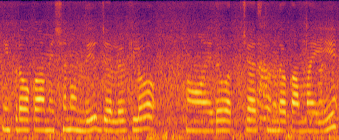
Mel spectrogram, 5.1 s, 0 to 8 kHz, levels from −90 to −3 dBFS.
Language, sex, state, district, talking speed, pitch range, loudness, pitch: Telugu, female, Andhra Pradesh, Manyam, 130 wpm, 205-230 Hz, -15 LUFS, 215 Hz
